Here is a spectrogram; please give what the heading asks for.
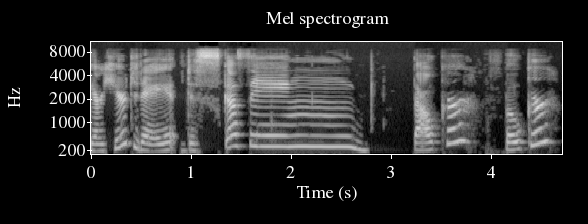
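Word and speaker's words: Bowker: here today discussing balker Boker sure do you pronounce it I don't say it I probably would say B that's one way to handle it it is spelled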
